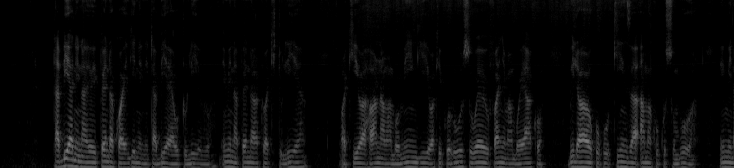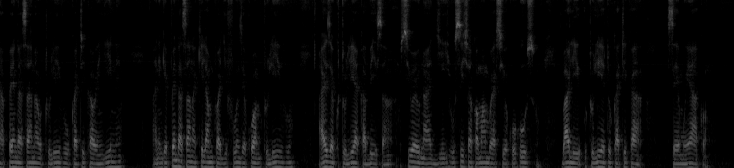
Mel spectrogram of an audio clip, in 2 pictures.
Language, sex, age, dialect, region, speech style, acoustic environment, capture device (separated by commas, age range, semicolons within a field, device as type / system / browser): Swahili, male, 25-34, Kenya - Nairobi Sheng-influenced, Kenya, relaxed, silence, desktop / Windows / Chrome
